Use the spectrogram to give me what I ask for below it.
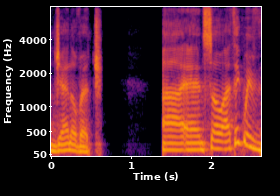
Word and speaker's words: Janovich: It's pronounced Janovich, not Janovich.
